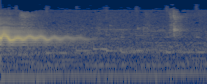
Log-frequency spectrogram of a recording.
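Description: A springy, twanging cartoon-style sound effect: the pitch shoots up, then the sound rings and fades over about half a second. Soft background music continues under it.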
